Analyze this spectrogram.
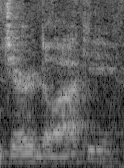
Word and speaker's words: Gerrit Delaquis: so I don't want to, my name is Gerrit Delaquis.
